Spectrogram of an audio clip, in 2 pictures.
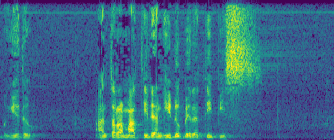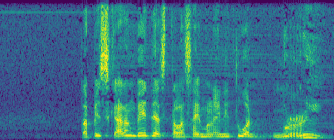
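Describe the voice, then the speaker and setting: A man's voice: on the high side, brisk, a little mellow. A man preaching as a pastor in a church service, telling frank, humorous stories and quizzing the congregation. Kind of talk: sermon.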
